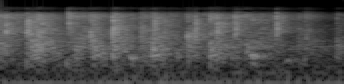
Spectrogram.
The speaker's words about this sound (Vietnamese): Xin đại chúng vỗ cho một tràng pháo tay.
